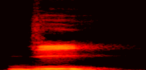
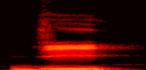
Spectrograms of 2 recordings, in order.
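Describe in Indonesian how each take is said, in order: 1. Konsonannya j keras dan bersuara. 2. Konsonannya j keras dan bersuara.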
